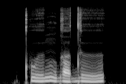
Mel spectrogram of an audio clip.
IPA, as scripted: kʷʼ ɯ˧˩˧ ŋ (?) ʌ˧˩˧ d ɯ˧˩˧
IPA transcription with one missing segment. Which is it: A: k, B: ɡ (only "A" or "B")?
B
